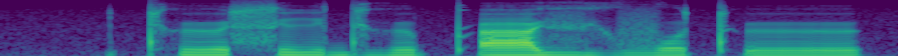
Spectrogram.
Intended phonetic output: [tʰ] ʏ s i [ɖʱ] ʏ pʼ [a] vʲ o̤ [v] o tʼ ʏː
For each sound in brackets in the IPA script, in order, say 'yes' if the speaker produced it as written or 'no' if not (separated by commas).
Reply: yes, no, yes, yes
